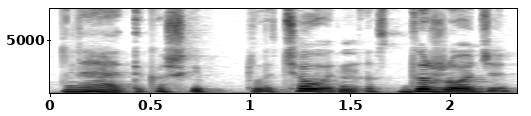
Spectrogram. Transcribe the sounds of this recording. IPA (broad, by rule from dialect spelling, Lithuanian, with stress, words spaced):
ˈnʲɛ ˈtʲɪ kɐʃˈkɐɪp plˠɐˈt͡ʃʲɛʊ ˈnʲɛs ˈdʊ ˈʒoːd͡ʒʲeː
